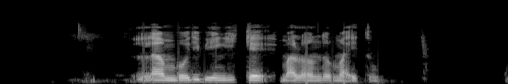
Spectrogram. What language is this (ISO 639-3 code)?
dua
